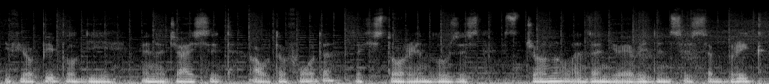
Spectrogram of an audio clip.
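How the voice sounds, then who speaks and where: A man playing a stubborn, skeptical engineer in an audio drama, gravelly, blunt and terse. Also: mid-range voice, flat delivery, measured pace, few pauses, music in the background. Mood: blunt, wary. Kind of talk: scripted audio drama dialogue.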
